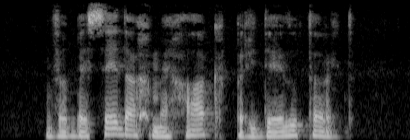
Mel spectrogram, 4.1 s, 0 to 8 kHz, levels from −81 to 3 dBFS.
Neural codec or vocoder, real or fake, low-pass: none; real; 7.2 kHz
